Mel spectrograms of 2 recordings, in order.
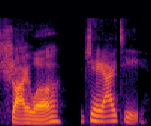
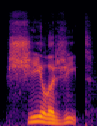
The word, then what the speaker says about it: Shilajit: From what I'm looking at online, I think it's pronounced Shylajit. Shilajit?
